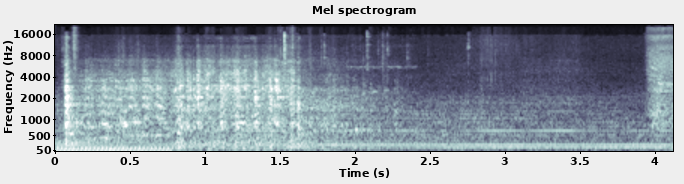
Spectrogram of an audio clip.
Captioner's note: engine sputtering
